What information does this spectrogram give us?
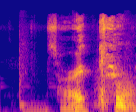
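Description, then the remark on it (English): A single loud sneeze: a short voiced wind-up, then a sharp breathy burst that trails off, with no talking around it. “Sorry, I just had to, like, sneeze.”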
